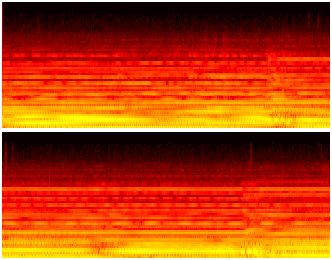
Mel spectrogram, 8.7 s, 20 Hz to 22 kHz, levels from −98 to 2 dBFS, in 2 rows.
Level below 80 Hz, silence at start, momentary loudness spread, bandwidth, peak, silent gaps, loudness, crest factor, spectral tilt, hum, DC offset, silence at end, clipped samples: -34 dBFS; 0 s; 4 LU; 8.4 kHz; -14 dBFS; none; -27 LUFS; 12 dB; -8 dB/octave; none; under 0.1%; 0 s; under 0.1%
